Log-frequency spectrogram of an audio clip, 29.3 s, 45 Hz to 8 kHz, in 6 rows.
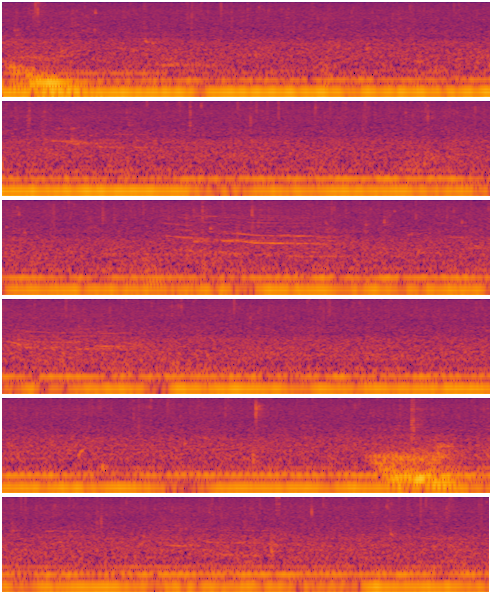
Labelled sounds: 5.5	5.8	humpback whale, 0.78 to 0.91 kHz
11.3	12.9	humpback whale, 0.78 to 3.3 kHz
14.8	15.1	humpback whale, 1.3 to 1.5 kHz

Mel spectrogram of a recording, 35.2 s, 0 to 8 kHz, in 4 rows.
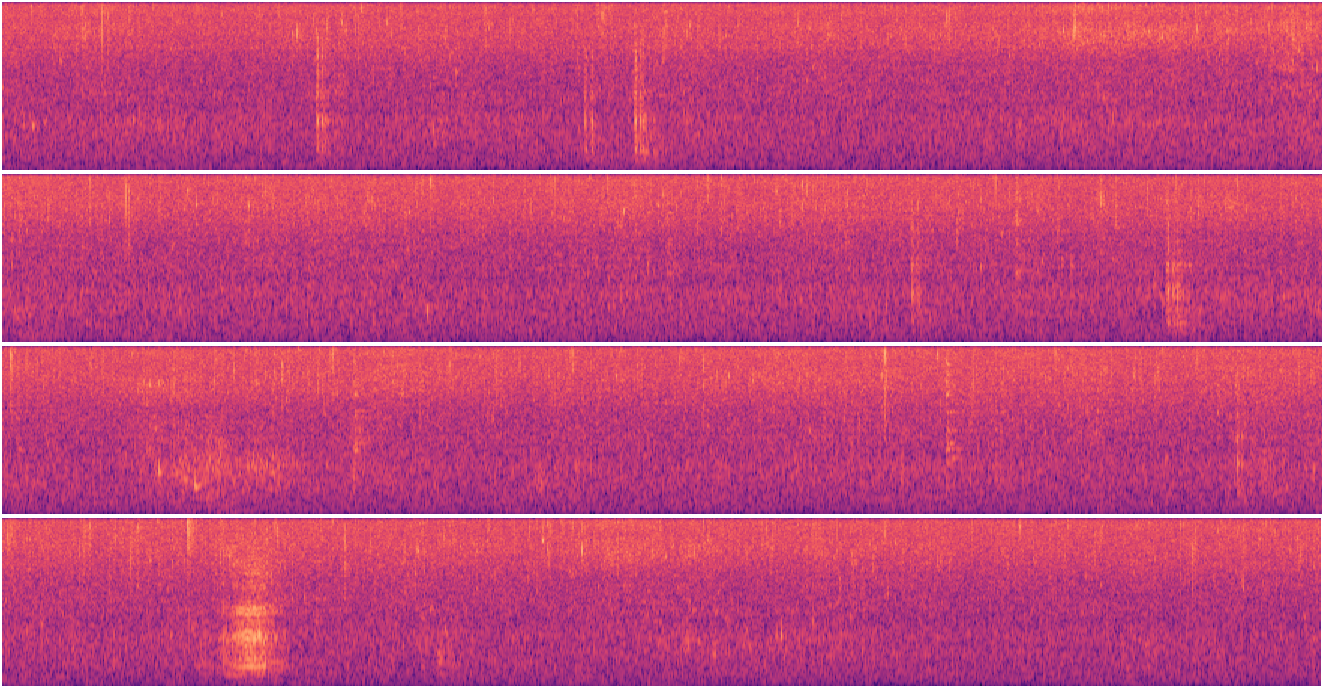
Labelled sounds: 27.8	28.2	croaking sound likely from a nearby submerged object, 0.78 to 1.6 kHz

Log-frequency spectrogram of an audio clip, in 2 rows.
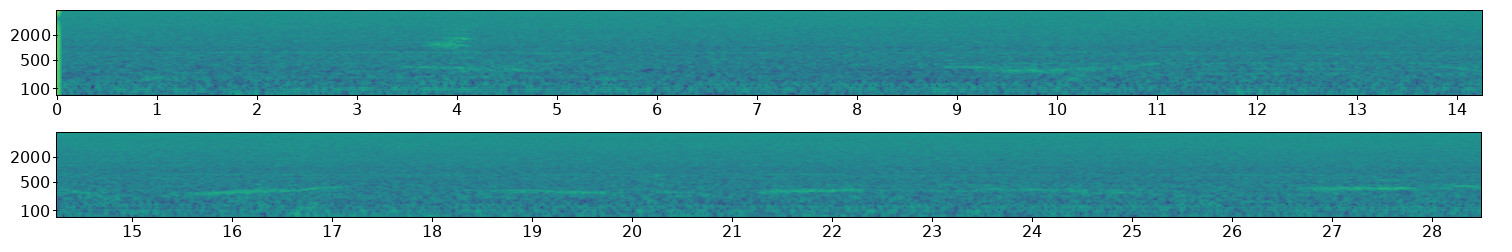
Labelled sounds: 3.7	4.1	humpback whale, 0.93 to 1.6 kHz

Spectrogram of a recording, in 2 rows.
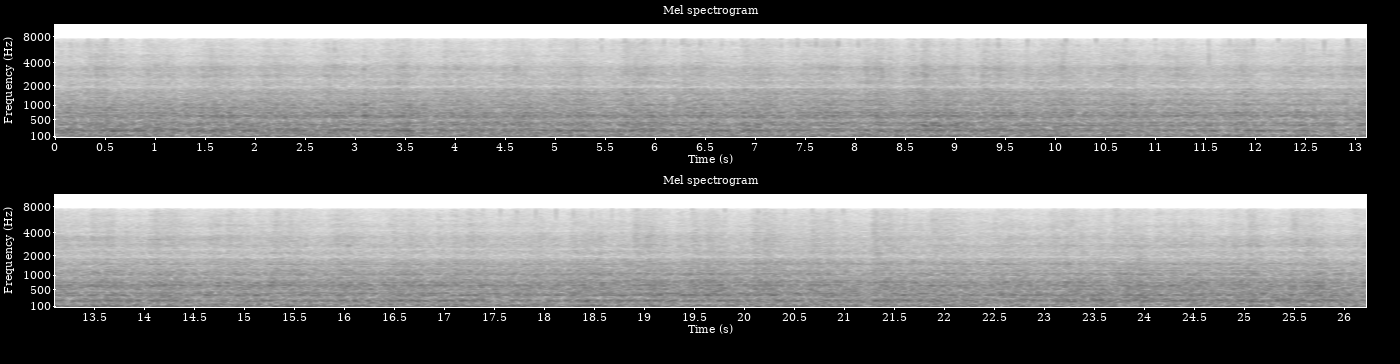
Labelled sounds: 7.6	10.7	killer whale, southern resident, 1.9 to 8.0 kHz

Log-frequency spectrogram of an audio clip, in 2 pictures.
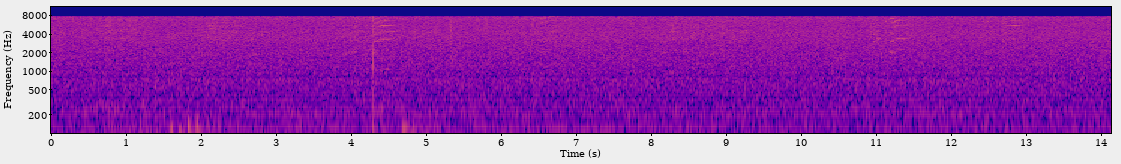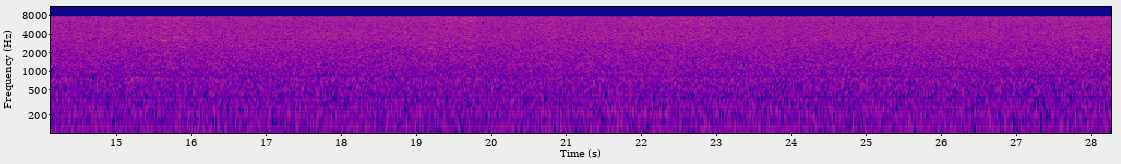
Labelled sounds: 4.3	4.6	Pacific white-sided dolphin, 3.2 to 5.6 kHz

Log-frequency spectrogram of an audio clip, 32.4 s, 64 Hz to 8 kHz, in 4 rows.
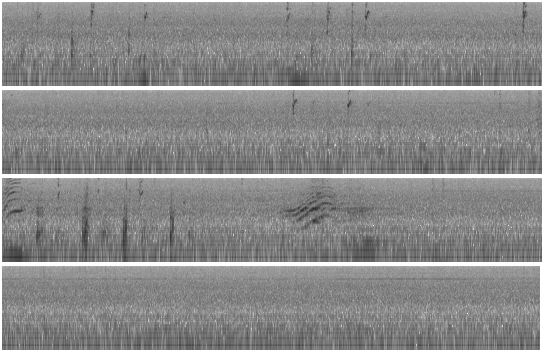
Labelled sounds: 16.2	16.6	humpback whale, 0.82 to 1.2 kHz
20.4	20.8	humpback whale, 0.87 to 1.5 kHz

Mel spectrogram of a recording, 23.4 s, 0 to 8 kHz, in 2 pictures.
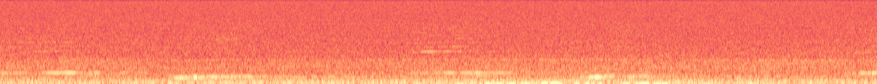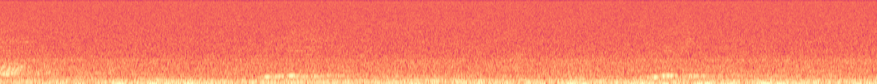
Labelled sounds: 5.6	5.9	humpback whale, 1.1 to 1.2 kHz

